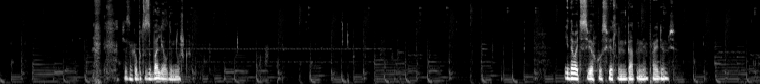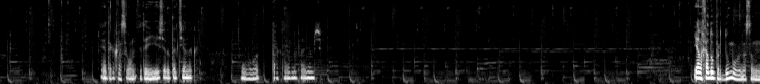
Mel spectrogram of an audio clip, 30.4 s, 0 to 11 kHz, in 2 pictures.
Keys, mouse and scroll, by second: 0.1 scroll down 5, 0.2 scroll up 1, 0.4 scroll down 1, 0.6 middle click, 1.5-2.4 scroll up 9, 2.4-2.9 scroll down 1, 2.9-4.0 drag, 4.0 scroll down 4, 6.1 click, 6.3-6.7 scroll up 4, 6.7-7.8 drag, 7.8 ctrl+z, 8.3 click, 8.5 f, 9.1-15.0 drag, 15.6 click, 16.2 ctrl+z, 16.6 click, 17.0 middle click, 17.4 ctrl+z, 18.5 click, 19.1-21.2 drag, 21.2-22.3 middle drag, 22.3 click, 23.1 f, 24.0 click, 24.8 scroll down 1, 24.9-26.1 middle drag, 26.1-27.6 drag, 27.6-28.8 middle drag, 28.8 ctrl+z, 29.0-29.6 scroll up 1, 29.6 click, 30.0 shift+middle click.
